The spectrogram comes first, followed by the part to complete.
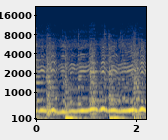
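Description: Romanian folk party music: a single melody line with heavy vibrato and quick ornaments over bass notes that come about once a second.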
